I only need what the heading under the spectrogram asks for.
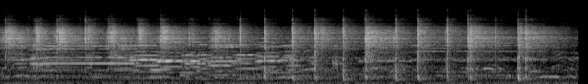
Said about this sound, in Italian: Colpi di frusta a ritmo di musica. Il passato, presente e futuro del gruppo folcloristico Frustatori di Ferno.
